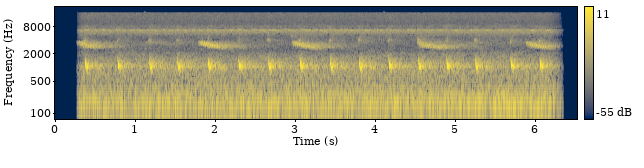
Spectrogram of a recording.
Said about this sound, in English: This is what an eastern chipmunk sounds like. A cup of coffee died to bring you this audio.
